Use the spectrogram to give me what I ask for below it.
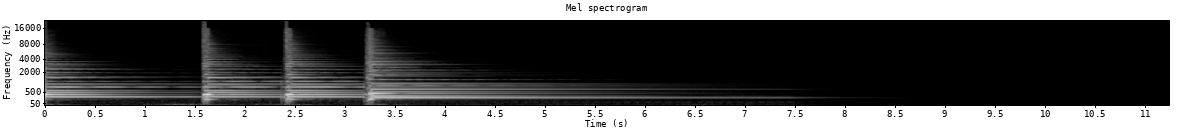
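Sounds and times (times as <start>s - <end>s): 
ukulele rhythm study: 0.0s - 7.4s.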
